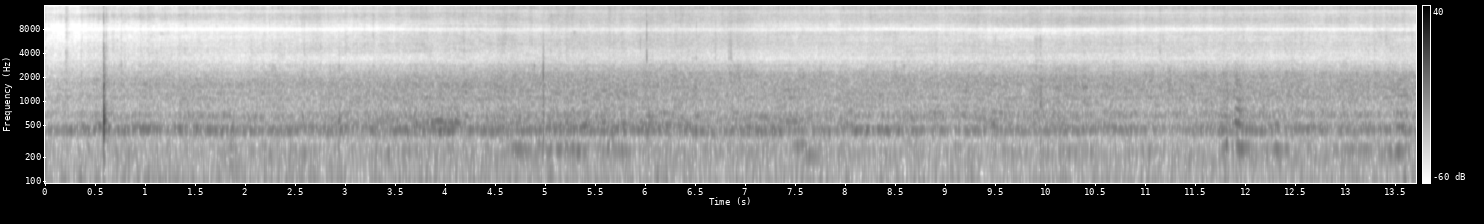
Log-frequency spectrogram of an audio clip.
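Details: Jandaíra stingless bees, many foragers active around their colony: a steady, even, low buzzing hum throughout, with a brief click near the start.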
